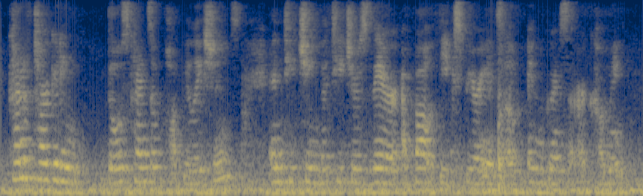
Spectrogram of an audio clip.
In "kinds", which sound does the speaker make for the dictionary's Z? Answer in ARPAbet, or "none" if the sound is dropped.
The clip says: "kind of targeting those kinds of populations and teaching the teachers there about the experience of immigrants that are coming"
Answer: Z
